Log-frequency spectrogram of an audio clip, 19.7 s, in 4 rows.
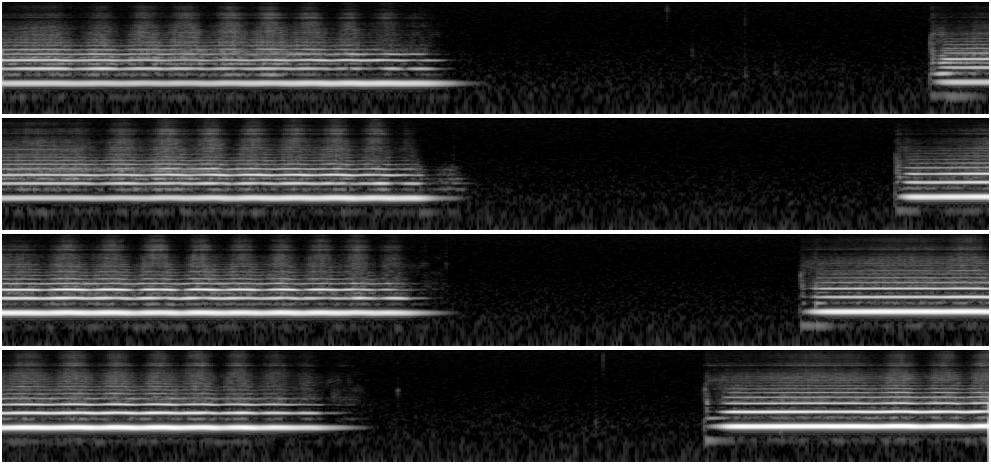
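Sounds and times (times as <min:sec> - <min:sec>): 
bass flute played mezzo-forte: 0:00.0 - 0:02.3, 0:04.6 - 0:07.2, 0:09.4 - 0:12.1, 0:13.9 - 0:16.6, 0:18.3 - 0:19.7.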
